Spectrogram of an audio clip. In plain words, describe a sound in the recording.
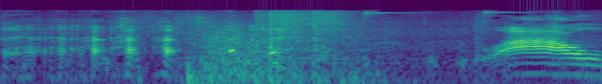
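A magic blast bursts with a crackling boom.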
